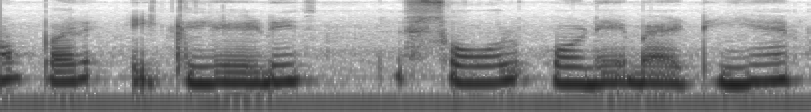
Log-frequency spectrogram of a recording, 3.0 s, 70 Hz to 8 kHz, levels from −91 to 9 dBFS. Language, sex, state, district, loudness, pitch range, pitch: Hindi, female, Uttar Pradesh, Shamli, -15 LUFS, 245-260 Hz, 250 Hz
